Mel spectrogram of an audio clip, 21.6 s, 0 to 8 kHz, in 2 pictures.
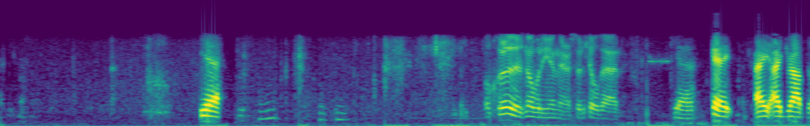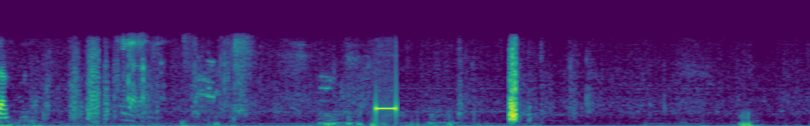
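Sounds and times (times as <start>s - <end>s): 
speech: 2.7s - 4.7s, 6.6s - 8.4s, 9.0s - 11.0s
phone beep tone while dialing out: 15.8s - 16.1s
telephone line noise: 15.8s - 16.1s.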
